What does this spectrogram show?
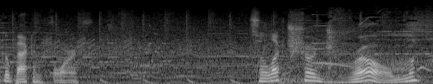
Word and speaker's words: Electrodrome: So Electrodrome, which is frequently mispronounced because it looks like Electrodome on a quick glance.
